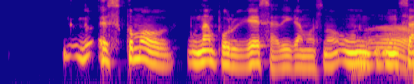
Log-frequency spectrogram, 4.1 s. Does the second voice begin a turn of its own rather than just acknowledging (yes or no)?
no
